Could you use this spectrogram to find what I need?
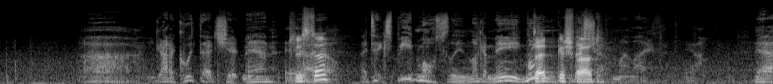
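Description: Another man speaks in reply, close by.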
